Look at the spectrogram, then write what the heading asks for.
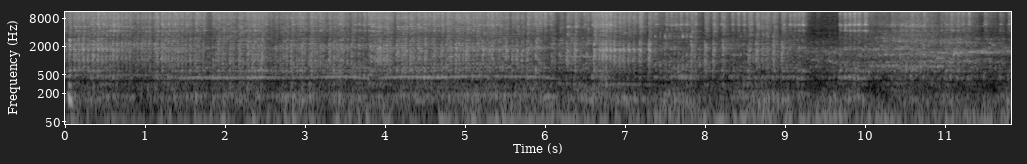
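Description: Yamaha RX-King two-stroke motorcycles running in a group, heard from inside a car behind them: a steady low engine rumble, with one engine note held for several seconds in the first half. A brief sharp thump right at the start.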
